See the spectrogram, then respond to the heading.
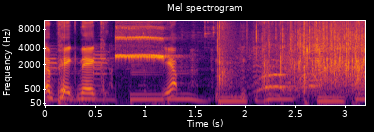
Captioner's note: blows whistle; applause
